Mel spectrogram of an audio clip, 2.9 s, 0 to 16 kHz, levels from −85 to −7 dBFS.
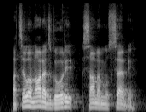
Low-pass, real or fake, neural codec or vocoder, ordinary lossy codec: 14.4 kHz; fake; codec, 44.1 kHz, 7.8 kbps, DAC; none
